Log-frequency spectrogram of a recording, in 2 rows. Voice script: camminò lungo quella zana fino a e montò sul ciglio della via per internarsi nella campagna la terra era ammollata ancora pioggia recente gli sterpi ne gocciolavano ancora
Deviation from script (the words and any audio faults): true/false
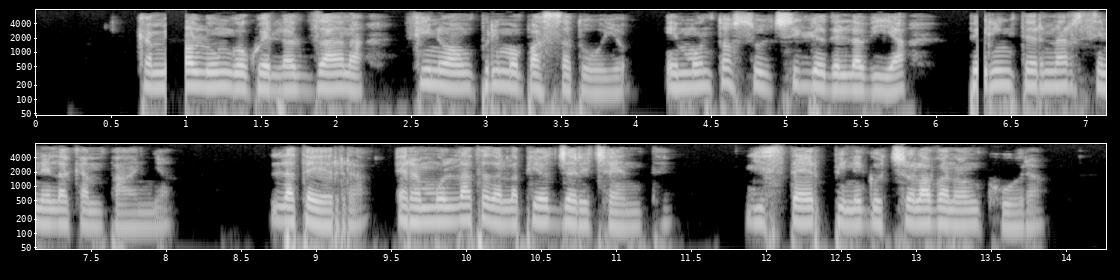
true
